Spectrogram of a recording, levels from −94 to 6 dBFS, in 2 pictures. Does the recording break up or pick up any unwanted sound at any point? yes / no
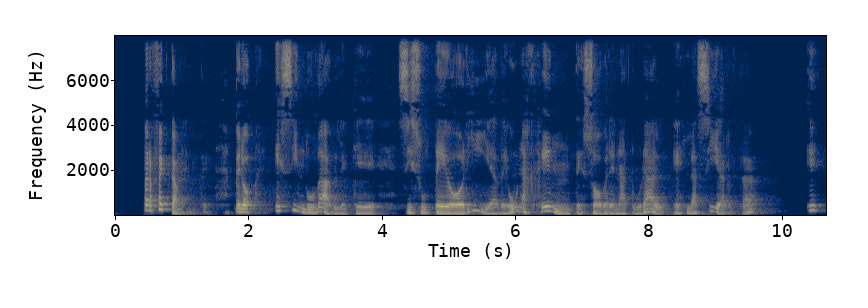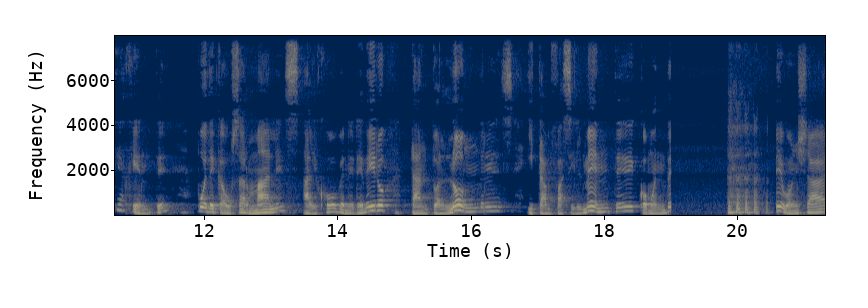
yes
